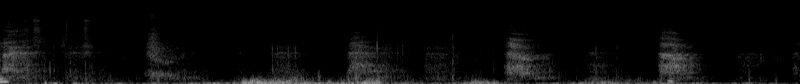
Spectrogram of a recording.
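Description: A climber breathing hard from exertion at high altitude: a string of heavy breaths, roughly one every second or second and a half.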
